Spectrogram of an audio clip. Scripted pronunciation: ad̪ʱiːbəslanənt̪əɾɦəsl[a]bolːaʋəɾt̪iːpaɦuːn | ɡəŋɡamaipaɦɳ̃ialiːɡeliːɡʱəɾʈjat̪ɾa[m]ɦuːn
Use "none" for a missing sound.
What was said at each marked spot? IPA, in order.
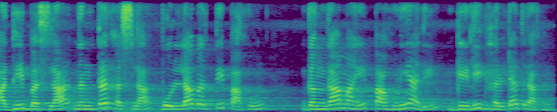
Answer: a, none

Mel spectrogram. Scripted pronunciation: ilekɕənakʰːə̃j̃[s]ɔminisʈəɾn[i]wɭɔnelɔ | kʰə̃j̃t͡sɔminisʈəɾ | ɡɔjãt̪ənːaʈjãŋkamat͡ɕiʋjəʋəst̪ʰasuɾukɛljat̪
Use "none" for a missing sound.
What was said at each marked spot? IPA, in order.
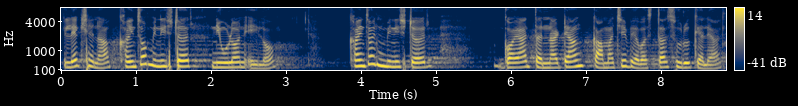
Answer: t͡s, i

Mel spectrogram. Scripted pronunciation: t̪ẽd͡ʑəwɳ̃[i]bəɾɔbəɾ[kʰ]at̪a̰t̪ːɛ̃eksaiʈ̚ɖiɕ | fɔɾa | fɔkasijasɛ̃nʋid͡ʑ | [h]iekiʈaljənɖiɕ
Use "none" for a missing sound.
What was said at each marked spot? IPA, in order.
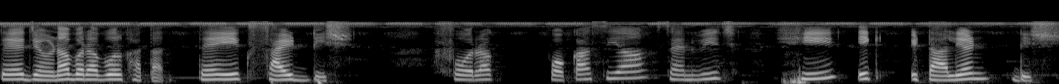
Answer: a, kʰ, h

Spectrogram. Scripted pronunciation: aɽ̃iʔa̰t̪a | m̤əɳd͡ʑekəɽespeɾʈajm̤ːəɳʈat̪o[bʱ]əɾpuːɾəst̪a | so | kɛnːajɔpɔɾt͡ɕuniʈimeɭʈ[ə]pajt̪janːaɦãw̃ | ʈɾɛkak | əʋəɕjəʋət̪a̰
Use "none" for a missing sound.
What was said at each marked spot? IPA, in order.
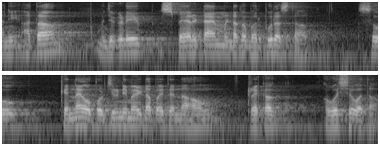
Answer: bʱ, a

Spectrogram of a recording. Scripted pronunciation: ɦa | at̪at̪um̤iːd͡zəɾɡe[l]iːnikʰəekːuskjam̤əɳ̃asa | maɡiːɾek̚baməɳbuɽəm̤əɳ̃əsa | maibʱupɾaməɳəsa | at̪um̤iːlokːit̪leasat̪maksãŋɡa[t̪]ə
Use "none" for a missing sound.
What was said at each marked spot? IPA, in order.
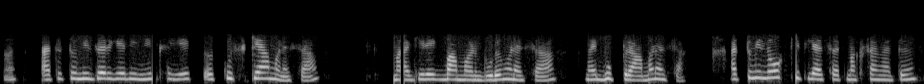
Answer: l, t̪

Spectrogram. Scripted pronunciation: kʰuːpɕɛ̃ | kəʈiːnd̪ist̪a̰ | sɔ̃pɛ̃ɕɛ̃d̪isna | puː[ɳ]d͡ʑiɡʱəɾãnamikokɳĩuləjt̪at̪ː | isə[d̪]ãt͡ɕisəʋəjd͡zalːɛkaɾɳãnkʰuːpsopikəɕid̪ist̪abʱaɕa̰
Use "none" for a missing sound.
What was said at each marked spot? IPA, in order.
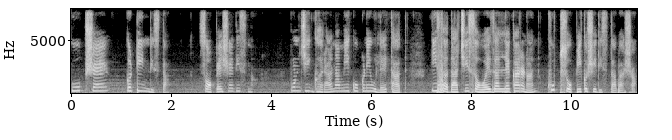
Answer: ɳ, d̪

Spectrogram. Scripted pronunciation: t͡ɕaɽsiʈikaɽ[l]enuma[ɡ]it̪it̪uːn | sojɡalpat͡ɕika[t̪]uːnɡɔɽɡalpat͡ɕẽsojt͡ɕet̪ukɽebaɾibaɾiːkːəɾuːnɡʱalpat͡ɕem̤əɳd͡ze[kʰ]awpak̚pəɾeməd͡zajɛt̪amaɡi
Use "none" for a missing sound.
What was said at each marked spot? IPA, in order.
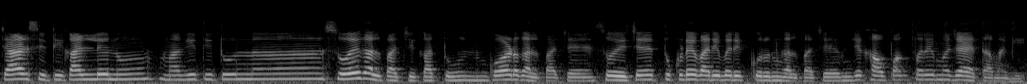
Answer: l, ɡ, t̪, kʰ

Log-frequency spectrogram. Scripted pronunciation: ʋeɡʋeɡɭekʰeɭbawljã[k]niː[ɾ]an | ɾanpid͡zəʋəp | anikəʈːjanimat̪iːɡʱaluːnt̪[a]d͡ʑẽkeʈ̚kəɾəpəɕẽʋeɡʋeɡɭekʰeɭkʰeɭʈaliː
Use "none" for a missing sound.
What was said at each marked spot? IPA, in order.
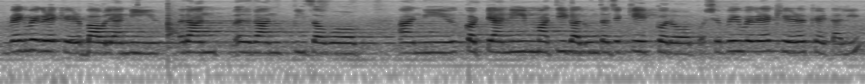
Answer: none, ɾ, a

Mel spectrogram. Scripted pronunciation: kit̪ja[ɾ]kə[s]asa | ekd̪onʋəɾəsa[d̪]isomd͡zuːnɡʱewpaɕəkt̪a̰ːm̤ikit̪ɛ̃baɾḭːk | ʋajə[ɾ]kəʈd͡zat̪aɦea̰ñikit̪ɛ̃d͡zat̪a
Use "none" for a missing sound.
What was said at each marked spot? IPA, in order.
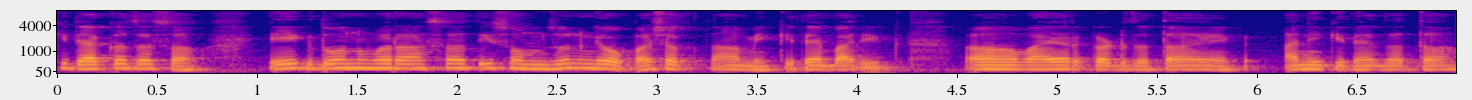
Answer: none, t͡s, t̪, ɾ

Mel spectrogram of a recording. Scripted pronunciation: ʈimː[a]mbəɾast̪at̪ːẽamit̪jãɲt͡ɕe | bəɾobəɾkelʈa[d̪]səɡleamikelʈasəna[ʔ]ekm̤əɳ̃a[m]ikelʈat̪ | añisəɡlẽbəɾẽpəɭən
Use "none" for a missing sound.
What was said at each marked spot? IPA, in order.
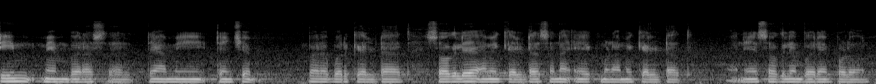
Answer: e, t̪, ʔ, m

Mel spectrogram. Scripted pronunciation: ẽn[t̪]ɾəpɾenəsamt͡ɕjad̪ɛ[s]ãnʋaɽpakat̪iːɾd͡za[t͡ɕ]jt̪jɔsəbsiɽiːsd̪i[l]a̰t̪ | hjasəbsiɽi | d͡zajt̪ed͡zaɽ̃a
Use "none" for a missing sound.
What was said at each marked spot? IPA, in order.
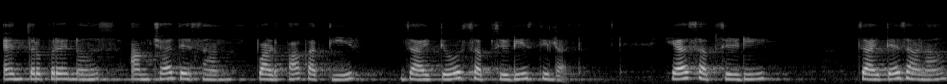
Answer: t̪, s, none, l

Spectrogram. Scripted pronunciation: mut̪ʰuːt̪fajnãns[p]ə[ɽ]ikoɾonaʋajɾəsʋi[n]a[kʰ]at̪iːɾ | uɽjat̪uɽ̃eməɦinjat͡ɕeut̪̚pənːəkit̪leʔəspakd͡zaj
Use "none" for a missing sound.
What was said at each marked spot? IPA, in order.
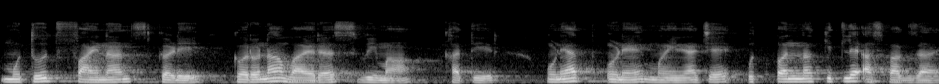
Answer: k, ɽ, m, kʰ

